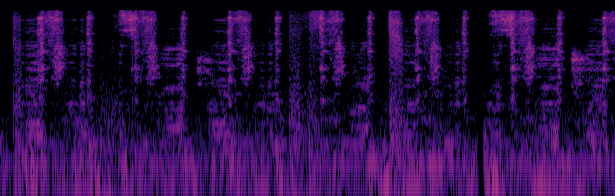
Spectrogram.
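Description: Near silence: room tone with faint, scattered scratchy rustles.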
